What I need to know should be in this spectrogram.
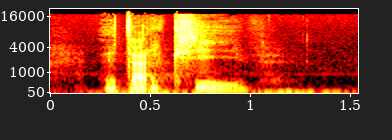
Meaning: an archive
- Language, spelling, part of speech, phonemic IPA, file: Swedish, arkiv, noun, /arˈkiːv/, Sv-arkiv.ogg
